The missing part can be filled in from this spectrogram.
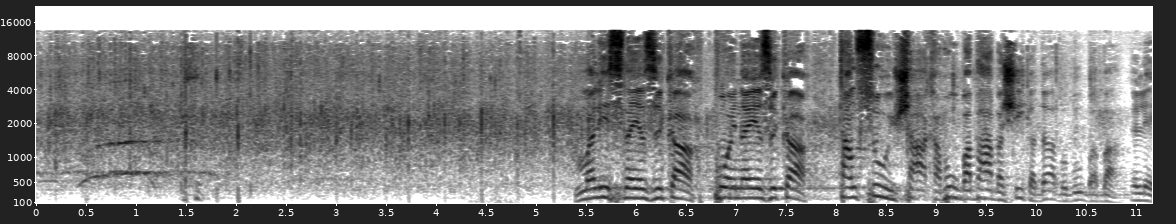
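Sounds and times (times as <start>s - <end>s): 
crowd cheering and whooping: 0.0s - 5.0s
crowd applause: 0.0s - 11.1s
speech: 5.4s - 11.1s.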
